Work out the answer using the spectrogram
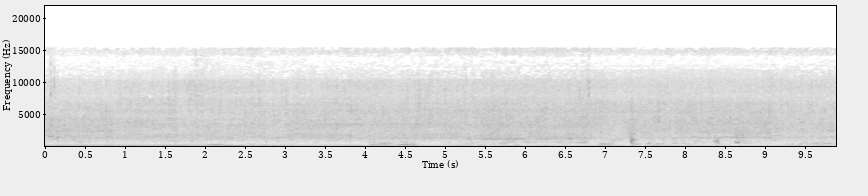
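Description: Mixed vegetables frying in oil and spice paste in a kadai, a steady sizzle as they are stirred, with a few sharp clicks of the stirring spoon against the pan in the second half.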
